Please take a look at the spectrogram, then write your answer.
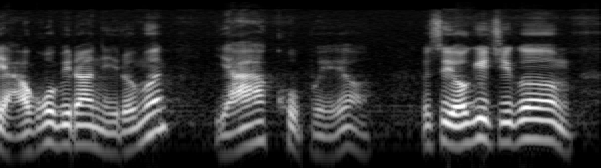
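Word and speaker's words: יעקב: 그리고 이 야곱이라는 이름은 야코브예요.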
